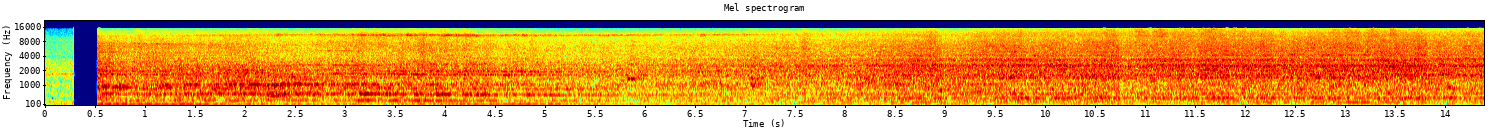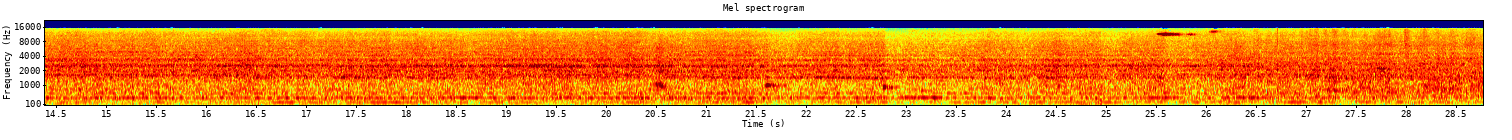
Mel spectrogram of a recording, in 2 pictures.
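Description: Wagons of a Southern Short Haul Railroad grain train rolling past close by: a loud, steady rumble of steel wheels on rail with several steady humming tones, cutting in abruptly about half a second in.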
